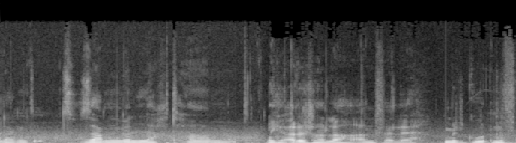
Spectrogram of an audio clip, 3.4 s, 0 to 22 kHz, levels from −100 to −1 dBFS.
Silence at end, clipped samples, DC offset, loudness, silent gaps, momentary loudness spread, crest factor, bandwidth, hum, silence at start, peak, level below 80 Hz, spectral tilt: 0 s; under 0.1%; 0.2%; -21 LUFS; none; 9 LU; 16 dB; 16 kHz; none; 0 s; -4 dBFS; -42 dBFS; -7 dB/octave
